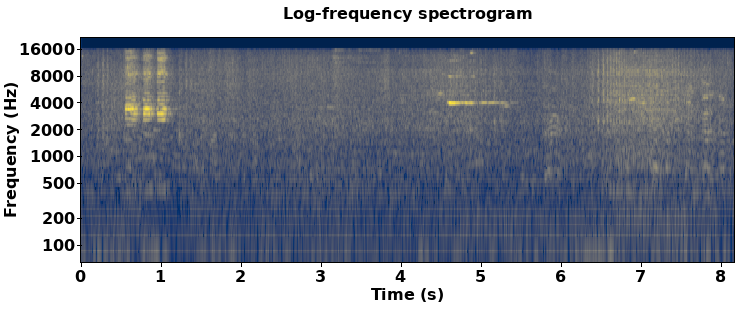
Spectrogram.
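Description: Diesel engine of a dump truck idling close by, a steady low rumble, amid street noise. A short high-pitched toot sounds about four and a half seconds in.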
